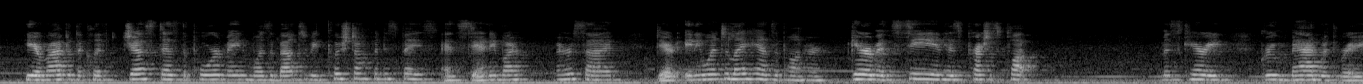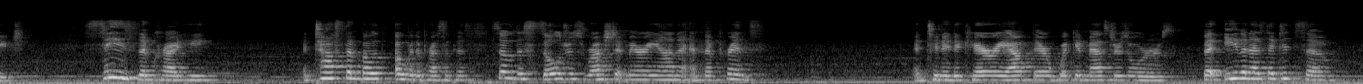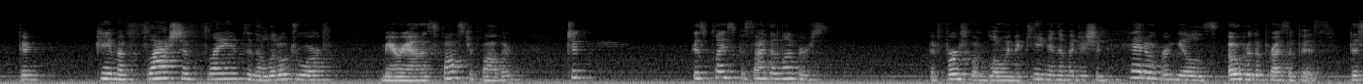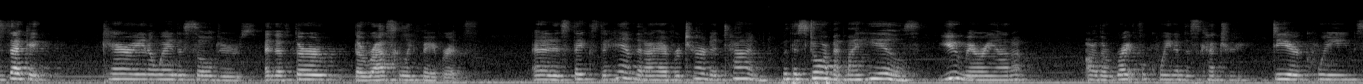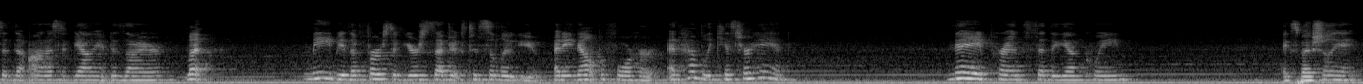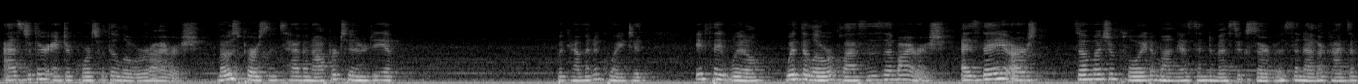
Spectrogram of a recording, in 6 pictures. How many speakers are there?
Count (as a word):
one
